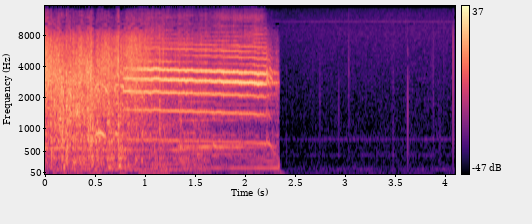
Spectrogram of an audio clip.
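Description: A girl's long, loud scream, high and wailing with its pitch sliding slightly down, cut off abruptly about two and a half seconds in.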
